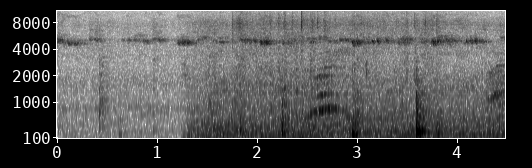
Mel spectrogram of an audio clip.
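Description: Crickets chirping in a steady high trill, joined about a second in by the rumble and knocks of a plastic storage tub being handled and pulled from its shelf rack. The loudest knock comes near the end.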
